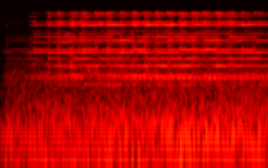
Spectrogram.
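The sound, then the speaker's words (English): Small handheld paletero cart bells jingle rapidly and continuously, a bright rattling shimmer signalling a street vendor selling paletas (Mexican frozen fruit treats), steady for a few seconds with no talking. “These bells mean paletas are around the corner.”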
